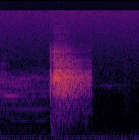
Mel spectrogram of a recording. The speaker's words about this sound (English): And then I'm also going to throw a punch.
